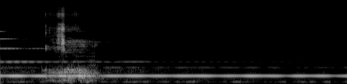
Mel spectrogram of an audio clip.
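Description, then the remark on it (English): A single sacred solfeggio chime tuned to 396 is struck, a bright metallic hit that settles into a steady, pure mid-pitched tone with faint overtones, ringing on evenly and alone for several seconds. “That's a chime. That's one of the sacred solfeggio chimes. 396.”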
